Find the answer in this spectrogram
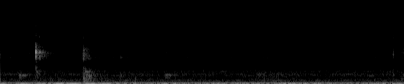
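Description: Quiet room with a steady low hum and two faint short ticks about half a second apart in the first second.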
